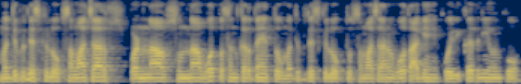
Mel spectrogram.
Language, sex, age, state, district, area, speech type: Hindi, male, 45-60, Madhya Pradesh, Ujjain, urban, spontaneous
